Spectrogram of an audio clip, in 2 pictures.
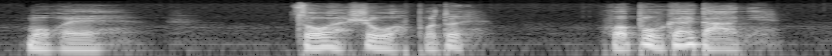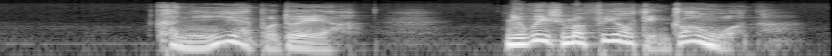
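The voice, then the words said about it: Warm, soft gentle voice. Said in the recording (Chinese): “用温软的声音说”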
